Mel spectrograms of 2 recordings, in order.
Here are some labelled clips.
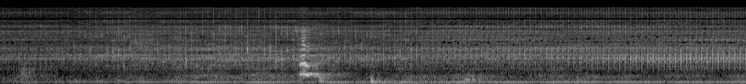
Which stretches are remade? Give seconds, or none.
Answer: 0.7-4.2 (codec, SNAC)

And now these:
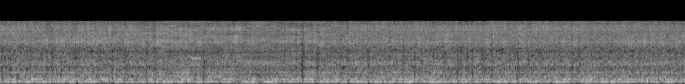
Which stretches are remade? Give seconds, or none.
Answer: 1.4-3.4 (codec, SNAC)

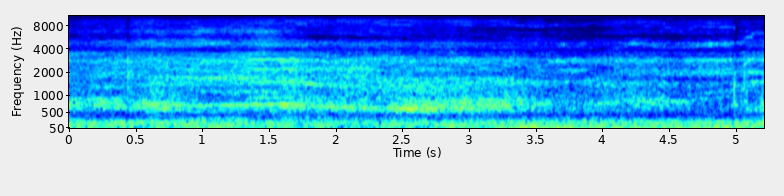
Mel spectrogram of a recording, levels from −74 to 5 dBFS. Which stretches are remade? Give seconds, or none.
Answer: 0.0-1.7 (codec, SNAC)

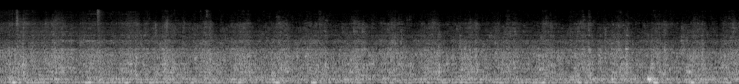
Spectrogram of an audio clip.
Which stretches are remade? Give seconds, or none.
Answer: 0.0-1.4 (codec, SNAC)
